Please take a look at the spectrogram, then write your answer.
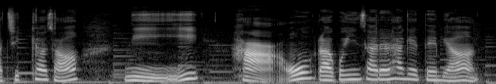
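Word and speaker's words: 你好: 그런데 여기서 성조를 다 지켜서 니, 하오 라고 인사를 하게 되면 발음하기 불편할 뿐만 아니라 시간이 많이 걸리죠. 그래서 조금 더 스무스하게 발음해 주기 위해서 앞에 있는 제3성을 제2성으로 바꿔서 니하오 라고 인사합니다.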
